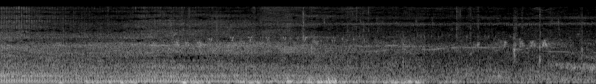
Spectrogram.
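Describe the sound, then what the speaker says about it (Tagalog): Motorcycles and other vehicles pass along a rural road lined with houses, giving a steady, moderately loud engine rumble and road noise that swells and eases over several seconds, with no talking. "Dami nadaan mga motor, mga sasakyan."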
